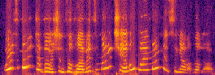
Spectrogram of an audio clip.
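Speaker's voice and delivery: high, loud playful whine of protest; hammed-up wounded outcry; mock indignation. Playfully protests being left out.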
